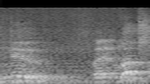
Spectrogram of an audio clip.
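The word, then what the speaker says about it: nu: it has the point that's the letter n in greek that's not a v that's an n and the name of the letter is new but it looks like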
